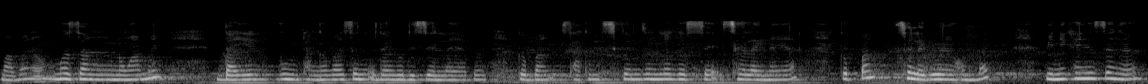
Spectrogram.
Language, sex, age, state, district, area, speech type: Bodo, female, 30-45, Assam, Udalguri, rural, spontaneous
